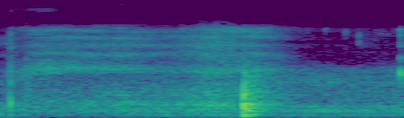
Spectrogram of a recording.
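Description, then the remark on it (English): A long, breathy yawn, with a brief sharp catch of air near the end before it trails off into quiet breathing. “I know uh, one of one listener mentioned they hate it when I yawn.”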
